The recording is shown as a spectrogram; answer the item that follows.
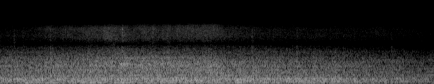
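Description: A Volkswagen van driving on asphalt: steady engine and tyre noise, fading slightly near the end.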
